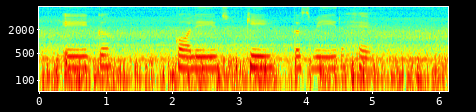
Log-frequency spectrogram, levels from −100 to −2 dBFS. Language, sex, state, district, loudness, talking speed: Hindi, female, Madhya Pradesh, Katni, -17 LUFS, 50 wpm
